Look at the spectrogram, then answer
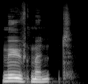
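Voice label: "movement", British English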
